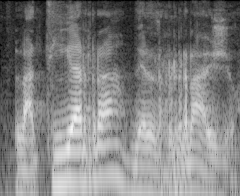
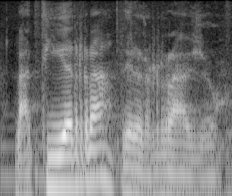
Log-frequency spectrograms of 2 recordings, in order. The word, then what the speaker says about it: La Tierra del Rayo: The last one is La Tierra del Rayo, and I need you to say it like that. You gotta roll those R's. La Tierra del Rayo.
